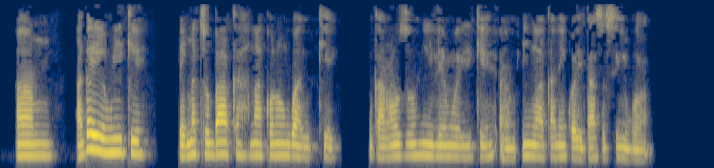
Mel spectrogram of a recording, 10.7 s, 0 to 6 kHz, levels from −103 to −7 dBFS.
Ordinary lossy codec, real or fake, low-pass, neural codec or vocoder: MP3, 24 kbps; fake; 5.4 kHz; codec, 16 kHz, 4 kbps, FunCodec, trained on LibriTTS, 50 frames a second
